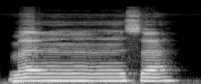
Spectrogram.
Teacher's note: ketika bertemu Sin nunnya disamarkan kepada bunyi Sin terdengar bunyi Eng maka ini kita namakan dengan bacaan tajwidnya ikhfa Hakiki ikhfa Hakiki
